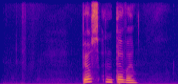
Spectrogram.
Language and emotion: Russian, neutral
